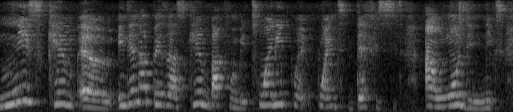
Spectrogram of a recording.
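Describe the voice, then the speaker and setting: Loud and animated, a woman with a high pitch talks at a fairly quick pace with hardly any pauses and very wide pitch swings. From Nigeria. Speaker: content creator. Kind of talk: motivational talk.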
